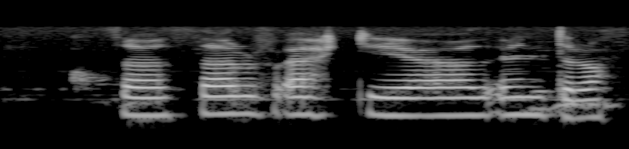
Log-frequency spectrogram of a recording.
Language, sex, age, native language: Icelandic, female, 9, Icelandic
